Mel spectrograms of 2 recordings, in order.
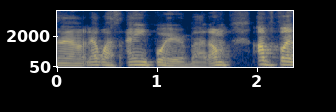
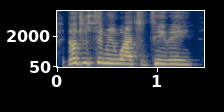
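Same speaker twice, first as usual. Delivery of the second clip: higher, annoyed and louder; irritated brush-off; 8 semitones higher, 4 dB louder than usual. Retold or imitated. Wife annoyed that husband interrupts her TV, irritated. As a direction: scoff at being interrupted.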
